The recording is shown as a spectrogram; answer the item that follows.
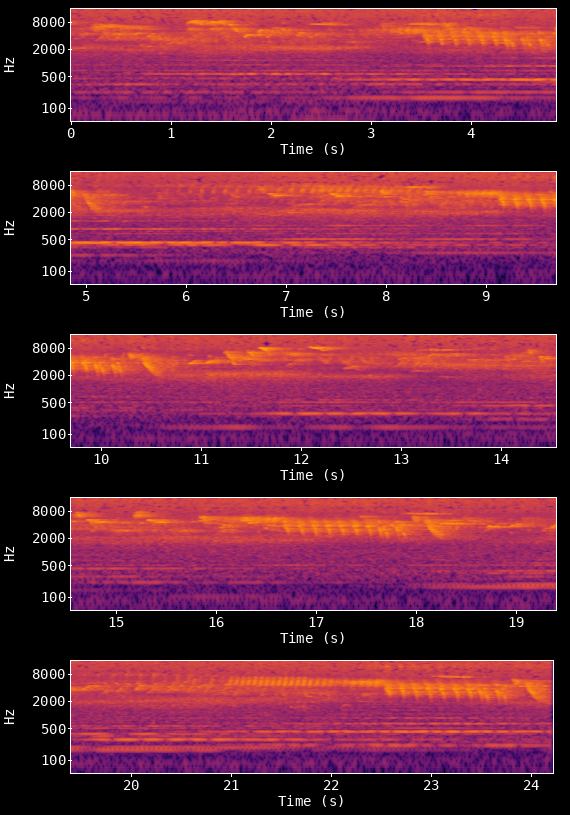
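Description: Calm music with slow, held notes, layered with birdsong: quick high chirping trills that come back every three to four seconds.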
